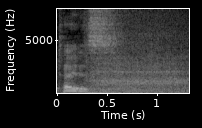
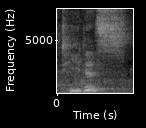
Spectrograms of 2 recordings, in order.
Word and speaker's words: Titus: everyone loved it yeah the real pronunciation of Titus I hate it when people say his name is tetus tetus the is happening he's got yeah he's got like a Greek name it's like uh that's like a that's like a real name that's not like why would someone think it was tetus my Mediterranean blood is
